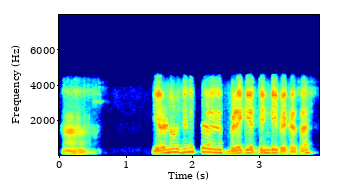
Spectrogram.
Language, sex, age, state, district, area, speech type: Kannada, male, 45-60, Karnataka, Koppal, rural, conversation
